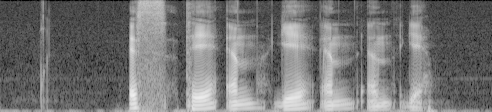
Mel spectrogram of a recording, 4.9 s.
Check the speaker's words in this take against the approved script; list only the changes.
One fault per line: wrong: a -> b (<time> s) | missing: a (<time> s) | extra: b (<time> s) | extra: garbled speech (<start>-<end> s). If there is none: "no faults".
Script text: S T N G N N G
no faults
